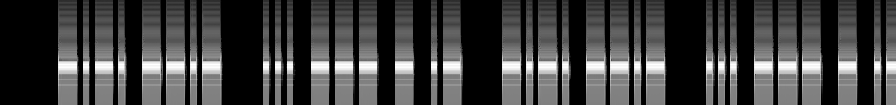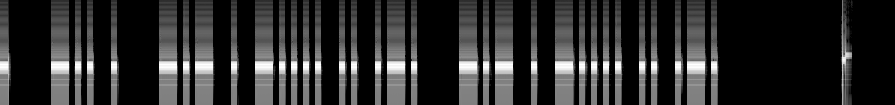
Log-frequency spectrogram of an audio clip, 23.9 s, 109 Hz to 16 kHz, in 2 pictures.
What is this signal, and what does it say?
Morse code, heard as a keyed tone, about 15 wpm, 700 Hz. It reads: CQ SOTA CQ SOTA DE KE6IR KE6IR
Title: SOTA QSO Practice 15wpm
